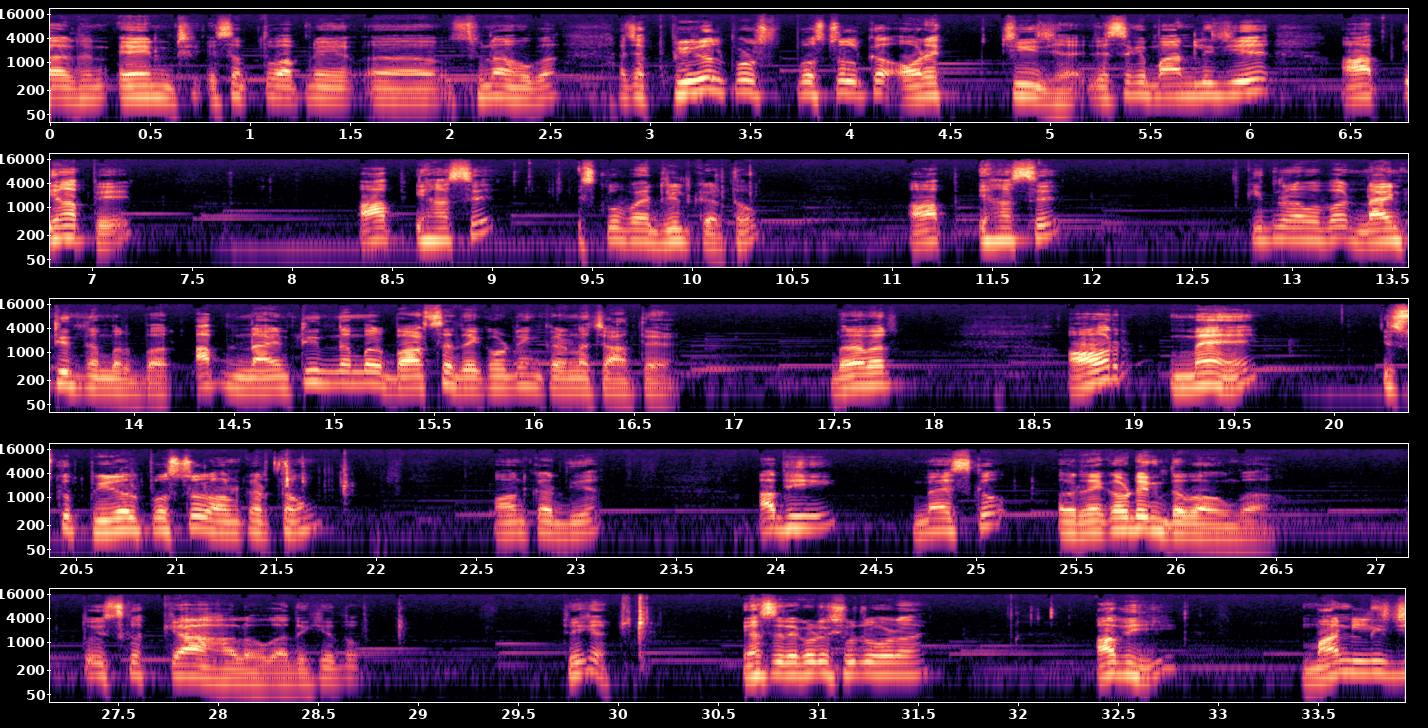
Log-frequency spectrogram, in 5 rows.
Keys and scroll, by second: 10.3 Delete, 21.6 ctrl+k, 28.8 3, 30.1 space.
